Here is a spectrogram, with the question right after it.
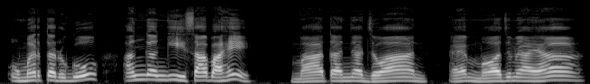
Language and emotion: Sindhi, happy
